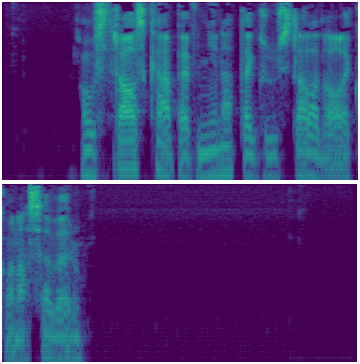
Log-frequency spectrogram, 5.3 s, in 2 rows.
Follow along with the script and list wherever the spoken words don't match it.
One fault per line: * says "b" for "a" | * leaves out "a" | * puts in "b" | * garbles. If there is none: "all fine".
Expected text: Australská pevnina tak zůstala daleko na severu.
all fine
